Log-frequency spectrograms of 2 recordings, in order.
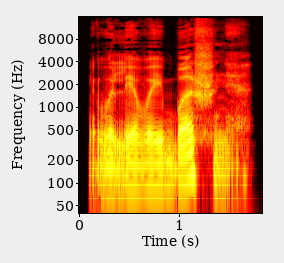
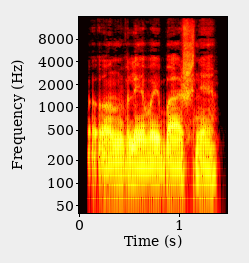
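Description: First: Slow, quiet menacing hiss. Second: Servant's voice, pitched low. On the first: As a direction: hiss it slowly, fangs bared. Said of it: "прошипел он". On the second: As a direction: answer low and humble, like a servant. Servant answers the count. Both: A narrator's reading.

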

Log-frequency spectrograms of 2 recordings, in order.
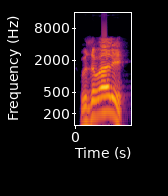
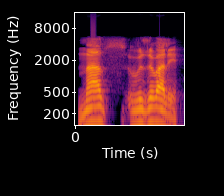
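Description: First: High, loud call through the door. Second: Said in the usual way. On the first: A narrator's reading. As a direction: raise your voice to be heard. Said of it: "громко сказал он".

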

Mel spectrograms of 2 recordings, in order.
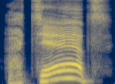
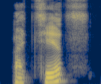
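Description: First: Loud, higher shout of ОТЕЦ; urgent shouted ОТЕЦ; crying out. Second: Hesitant question with ОТЕЦ rising; ОТЕЦ as an uncertain, rising question. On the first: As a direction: cry ОТЕЦ out in alarm, falling at the end. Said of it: "крикнула Ли". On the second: Ли повторяет вопрос, отец молчит. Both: A narrator's reading.

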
